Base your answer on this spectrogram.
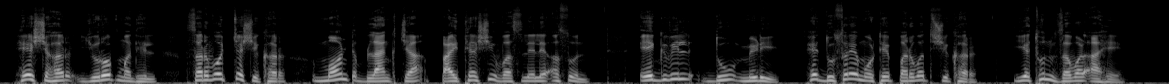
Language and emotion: Marathi, neutral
